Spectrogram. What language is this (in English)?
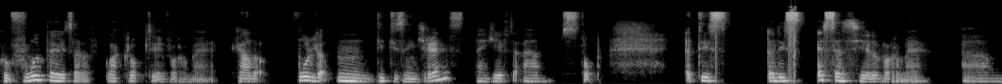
Dutch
